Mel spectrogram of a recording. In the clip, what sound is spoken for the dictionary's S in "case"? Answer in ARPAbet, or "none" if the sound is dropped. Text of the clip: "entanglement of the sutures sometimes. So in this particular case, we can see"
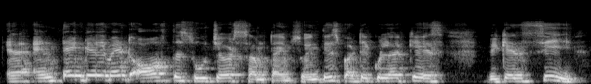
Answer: S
